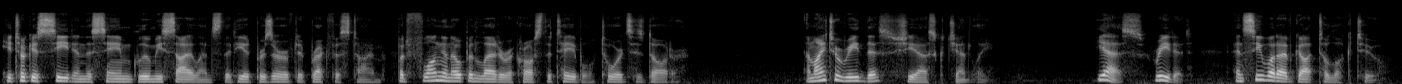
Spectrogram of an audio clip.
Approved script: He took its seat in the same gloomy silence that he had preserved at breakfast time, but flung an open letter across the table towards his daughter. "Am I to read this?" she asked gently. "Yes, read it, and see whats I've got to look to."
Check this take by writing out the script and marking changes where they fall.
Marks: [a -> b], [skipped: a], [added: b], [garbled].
He took [its -> his] seat in the same gloomy silence that he had preserved at breakfast time, but flung an open letter across the table towards his daughter. "Am I to read this?" she asked gently. "Yes, read it, and see [whats -> what] I've got to look to."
